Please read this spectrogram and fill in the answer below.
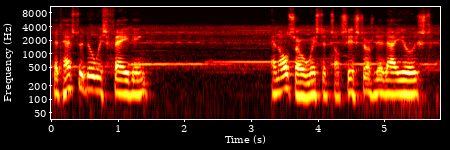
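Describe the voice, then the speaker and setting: A man giving an unscripted hands-on demonstration as a hobbyist, speaking haltingly in short phrases. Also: medium pitch, creaky, music in the background, low-quality recording. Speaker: hobbyist radio builder presenting. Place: indoor home workbench. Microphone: handheld camera's built-in microphone. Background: shortwave radio playing.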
